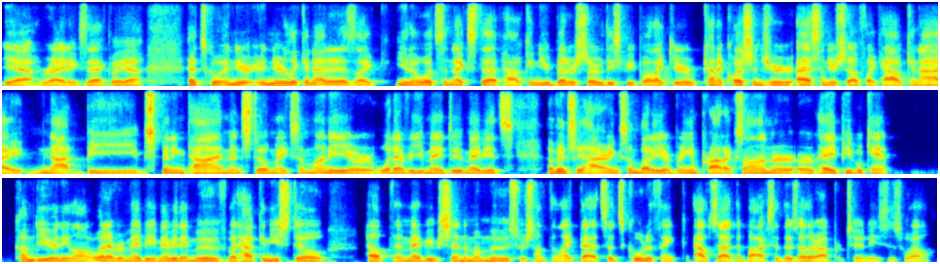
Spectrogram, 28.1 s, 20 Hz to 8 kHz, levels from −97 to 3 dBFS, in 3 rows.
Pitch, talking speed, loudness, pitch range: 90 Hz, 235 wpm, -22 LUFS, 85-95 Hz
